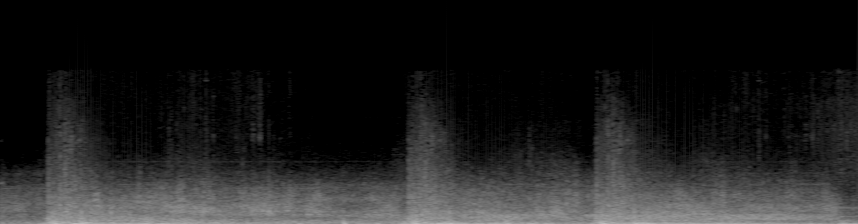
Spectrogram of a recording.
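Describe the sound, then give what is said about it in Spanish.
Bombs exploding outside the city of Hanoi, North Vietnam, during wartime air raids: three heavy, deep booms, each followed by a long rolling rumble, with no voices. “Y una vez más, las bombas caen fuera de la ciudad.”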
